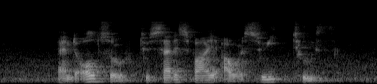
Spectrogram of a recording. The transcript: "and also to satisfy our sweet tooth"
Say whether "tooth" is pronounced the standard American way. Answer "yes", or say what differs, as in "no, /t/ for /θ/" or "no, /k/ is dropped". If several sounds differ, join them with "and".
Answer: yes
